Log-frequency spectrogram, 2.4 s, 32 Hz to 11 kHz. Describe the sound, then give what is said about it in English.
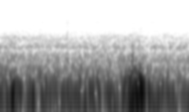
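A steady low rumble of road traffic passing by on Interstate 20, with one vehicle swelling a bit louder near the end; no one speaks. “There's a lot of traffic. There's more traffic than I expected it.”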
